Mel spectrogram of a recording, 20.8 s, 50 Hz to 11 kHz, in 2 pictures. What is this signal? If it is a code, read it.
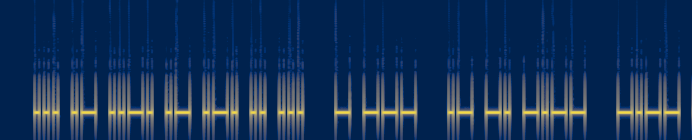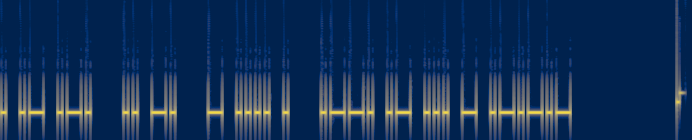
Morse code, heard as a keyed tone, about 17 wpm, 700 Hz. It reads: SAFARIS TO ANY YEAR IN THE PAST.
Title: A Sound Of Thunder 17wpm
